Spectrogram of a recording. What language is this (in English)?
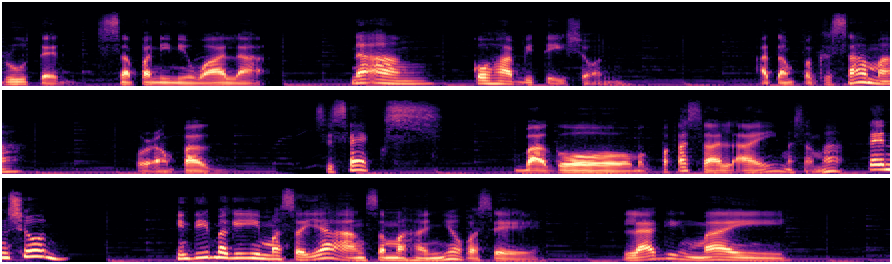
Filipino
